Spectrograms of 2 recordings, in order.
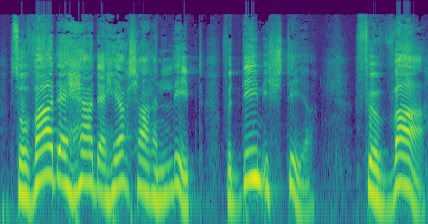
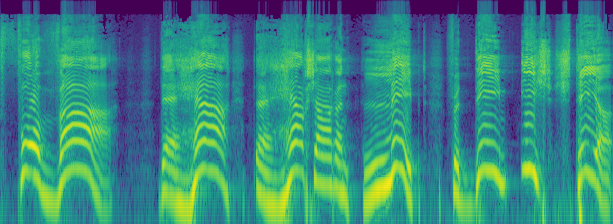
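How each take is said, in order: First: Said in the usual way. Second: Louder, higher and very slow, like a grand proclamation; a prophet making a solemn formal vow; formal solemn oath. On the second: Shown as a demonstration. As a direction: swear it stiffly and ceremoniously, drawing out each word. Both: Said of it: "er wird jetzt formell".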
